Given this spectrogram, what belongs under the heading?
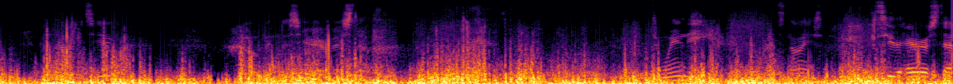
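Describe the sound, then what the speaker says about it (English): Strong wind buffets the microphone on a mountain ridge during a traverse of the Huachuca Mountains, a loud continuous roar with gusty surges throughout. "It's windy, windy, windy, windy."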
